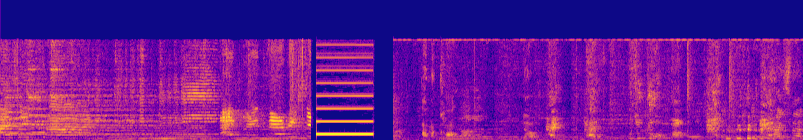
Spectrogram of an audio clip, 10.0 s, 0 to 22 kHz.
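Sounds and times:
music with singing: 0.0s - 3.8s
loud electronic beep: 4.0s - 4.7s.

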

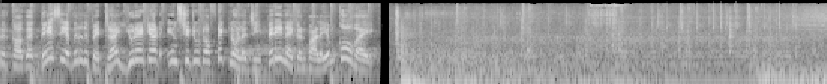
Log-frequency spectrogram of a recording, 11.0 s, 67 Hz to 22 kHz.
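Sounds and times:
sound effect hit: 5.2s - 11.0s.

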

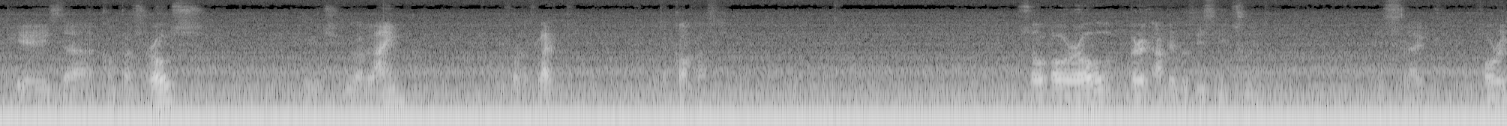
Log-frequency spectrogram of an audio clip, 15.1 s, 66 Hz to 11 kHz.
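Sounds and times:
aircraft engine and propeller drone: 0.0s - 15.0s.

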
